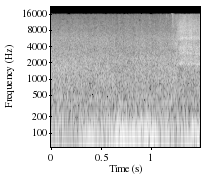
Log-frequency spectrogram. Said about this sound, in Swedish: Du, nu kanske jag verkar en tunnis, men jag tycker det blåser väldigt. Ska vi inte hoppa in i bilen igen?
